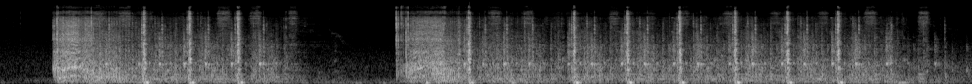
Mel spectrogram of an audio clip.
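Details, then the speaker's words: 1929 Ford Model A abandoned 75–80 years, running on gas: two cranks catch into uneven popping running with slow RPM pickup, stumbling from another sticking exhaust valve. "she's a running though see once you get them kind of running she's starting to pick up on the RPM so I think she's going to do what she's supposed to do just going to take her some time man a really we got another exhaust valve sticking again it happens"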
